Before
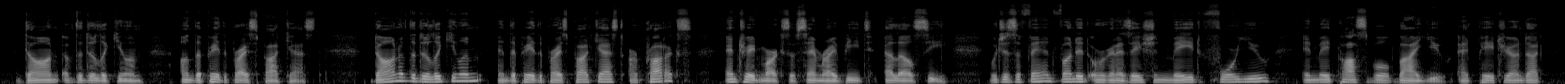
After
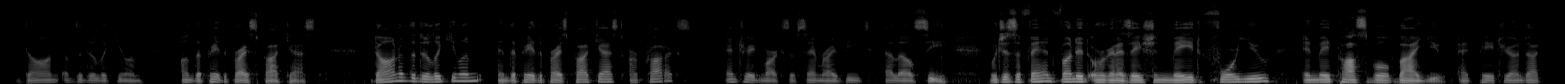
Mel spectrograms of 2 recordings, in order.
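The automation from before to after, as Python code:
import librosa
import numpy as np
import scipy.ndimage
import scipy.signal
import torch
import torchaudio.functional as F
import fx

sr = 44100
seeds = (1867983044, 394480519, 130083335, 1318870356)

y = fx.gain(x, sr, db=fx.line((1.24, -18.0), (2.39, -9.5), (5.9, -9.5), (6.81, -16.0), (8.91, -16.0), (9.39, -5.0), (14.01, -5.0), (14.56, -12.0)))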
